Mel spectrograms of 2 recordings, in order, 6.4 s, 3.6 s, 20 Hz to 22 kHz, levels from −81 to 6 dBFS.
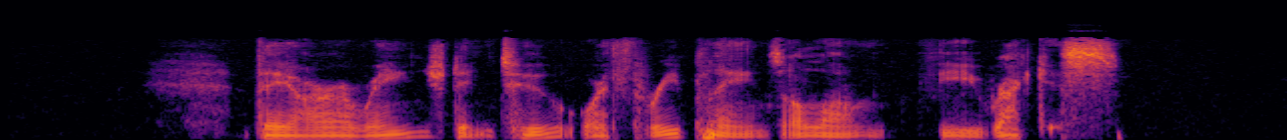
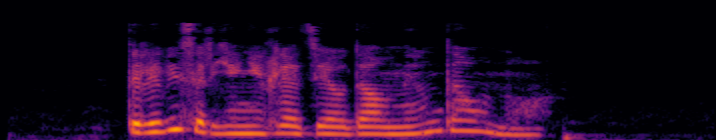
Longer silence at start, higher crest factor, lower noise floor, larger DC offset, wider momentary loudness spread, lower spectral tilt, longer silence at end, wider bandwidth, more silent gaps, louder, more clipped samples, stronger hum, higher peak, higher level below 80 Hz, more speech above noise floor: first, 0.85 s vs 0.65 s; about the same, 22 dB vs 20 dB; about the same, -66 dBFS vs -64 dBFS; neither; first, 17 LU vs 12 LU; second, -4 dB/octave vs -5.5 dB/octave; first, 0.85 s vs 0.7 s; second, 9.2 kHz vs 11.5 kHz; neither; about the same, -22 LUFS vs -24 LUFS; neither; neither; about the same, -4 dBFS vs -6 dBFS; first, -46 dBFS vs -58 dBFS; about the same, 43 dB vs 41 dB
